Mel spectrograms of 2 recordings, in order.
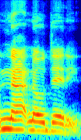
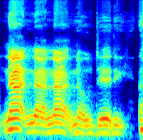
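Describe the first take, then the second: First: Said in the usual way. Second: Laughing denial. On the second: Real, not acted. Host laughingly denies the [name] joke to chat. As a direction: laugh it off while denying.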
